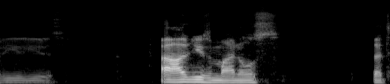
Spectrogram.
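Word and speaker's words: Meinl: symbol wise what do you use I'm using minals that's how you pronounce it the m n l yeah vyl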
